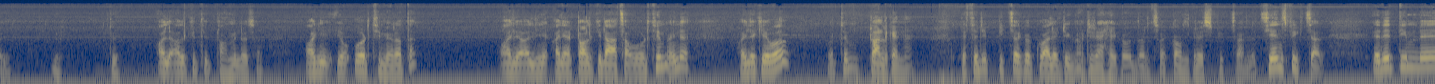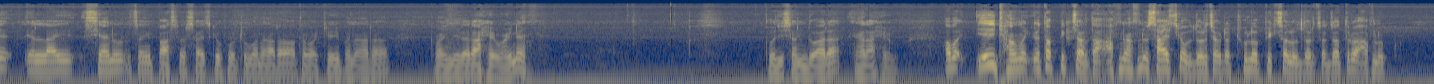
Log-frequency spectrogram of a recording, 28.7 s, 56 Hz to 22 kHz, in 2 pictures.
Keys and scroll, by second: 2.9 ctrl+z, 7.2 ctrl+y, 10.2 ctrl+z.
